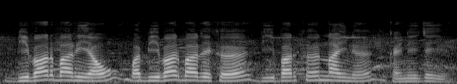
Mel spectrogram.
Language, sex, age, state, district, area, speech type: Bodo, male, 45-60, Assam, Udalguri, urban, spontaneous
